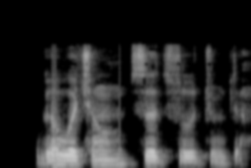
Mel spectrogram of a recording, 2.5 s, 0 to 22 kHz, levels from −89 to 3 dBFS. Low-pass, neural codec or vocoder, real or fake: 7.2 kHz; none; real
